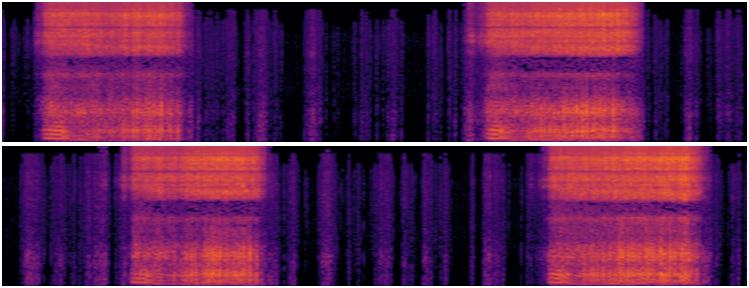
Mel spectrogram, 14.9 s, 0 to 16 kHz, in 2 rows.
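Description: Four loud, rattling snores on breathing in, about 16 a minute, with quiet gaps between; ordinary snoring.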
